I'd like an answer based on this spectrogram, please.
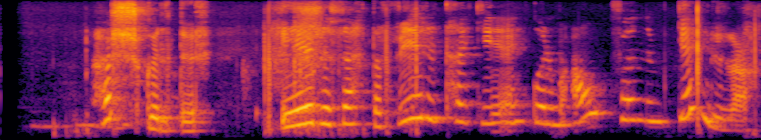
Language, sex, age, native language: Icelandic, female, 11, Icelandic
